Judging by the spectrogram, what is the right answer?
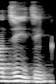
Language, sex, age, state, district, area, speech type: Hindi, male, 30-45, Madhya Pradesh, Bhopal, urban, spontaneous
